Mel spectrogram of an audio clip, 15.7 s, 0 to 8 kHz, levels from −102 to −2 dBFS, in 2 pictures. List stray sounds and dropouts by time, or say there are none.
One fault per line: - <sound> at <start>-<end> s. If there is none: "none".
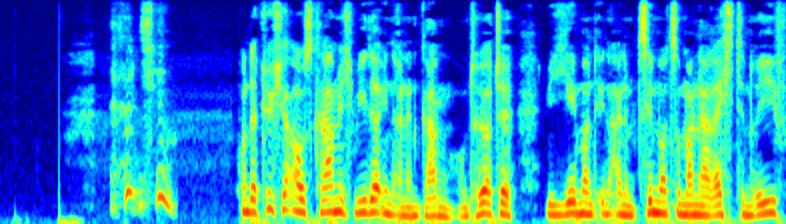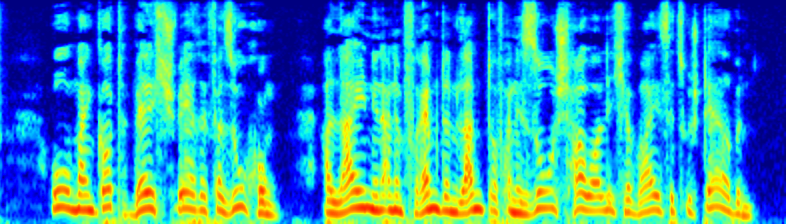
- sneeze at 1.1-1.8 s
